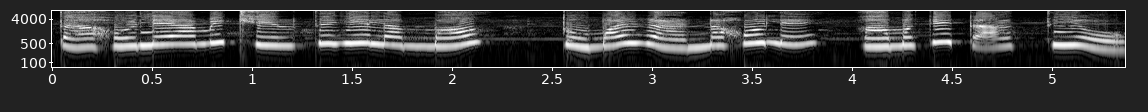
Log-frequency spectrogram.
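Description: Very high-pitched little village girl. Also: a little slow, over loud music. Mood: happy, eager. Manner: childlike, whiny and eager. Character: hungry little village girl pleading with her mother. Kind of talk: children's cartoon dubbing.

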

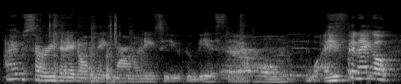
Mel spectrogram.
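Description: A woman's voice: sits low, very animated, a little fast. A woman in her thirties chatting casually as a vlog co-host, teasing and exclaiming, recorded indoors from a few feet away. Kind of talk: casual comedic banter between friends. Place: small room at home, indoors. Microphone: camera a few feet away. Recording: roomy echo with clear background noise.

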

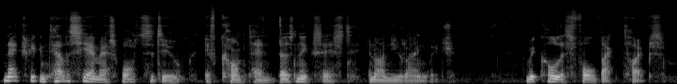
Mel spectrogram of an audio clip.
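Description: A man narrating a software screencast tutorial, explaining each step in a steady manner. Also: fairly low pitch, moderate pace, creaky, breathy edge.

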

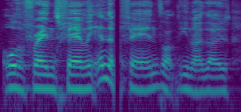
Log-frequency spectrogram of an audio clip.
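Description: Laid-back raspy Australian man. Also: mid-range voice, fairly even intonation, fast. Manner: laid-back, swears freely, filler-heavy. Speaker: rapper guest. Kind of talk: casual podcast chat.

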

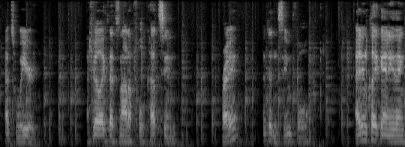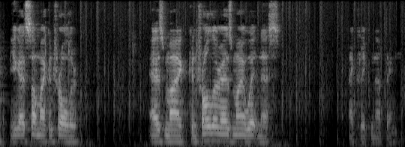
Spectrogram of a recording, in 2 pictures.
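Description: A man's voice: mid-range voice, steady tone, a little slow, pauses often. A man in his twenties giving casual live commentary as he streams a game run. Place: indoor room at a streaming desk. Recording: distant mic, game noise behind. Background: game sound and music.

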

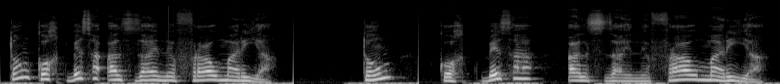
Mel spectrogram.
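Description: A woman reading example sentences slowly and deliberately, each one twice, as a language teacher in a voice-over. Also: mid-range voice, mellow. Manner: slow, deliberate, clearly enunciated.

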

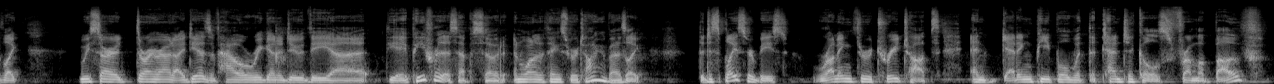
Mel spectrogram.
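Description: A man's voice: fairly low pitch, expressive, brisk. A man chatting casually as a podcast host, explaining things in a conversational way. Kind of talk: casual tabletop game discussion.

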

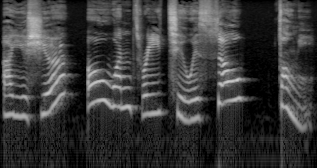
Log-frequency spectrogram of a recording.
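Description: Radio drama, female, acted: teasing, doubting 1950s wife, high pitch, slow animated delivery. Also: exaggerated voice. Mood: needling. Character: skeptical, needling 1950s agent's wife.

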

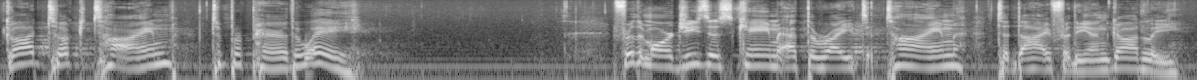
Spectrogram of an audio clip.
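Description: Pastor guy at a lectern in church, kinda high voice, slow careful sermon, faint hum. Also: gravelly, rough recording. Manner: earnest, measured preaching with deliberate pauses. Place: church sanctuary stage.

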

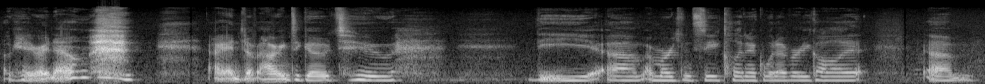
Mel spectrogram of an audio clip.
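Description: A teenage girl vlogging to a handheld camera, sick with a sore throat and cough, talking softly and tiredly with many fillers. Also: medium pitch, takes it slowly, vocal fry, slight background noise. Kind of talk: casual vlog to camera. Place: indoors in a vacation rental living room. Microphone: handheld camera at arm's length.

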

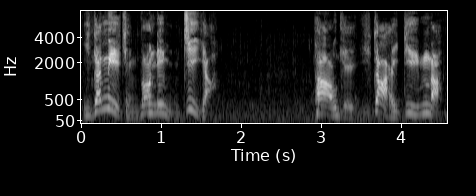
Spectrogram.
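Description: A brash, exasperated Cantonese man acted out by a male storyteller pitches his voice up as he scolds a companion. He is blunt and repetitive, firing off rhetorical questions over some noise in an audio story. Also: sing-song, moderate pace, creaky, pushed and bright, exaggerated voice. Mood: exasperated, alarmed.

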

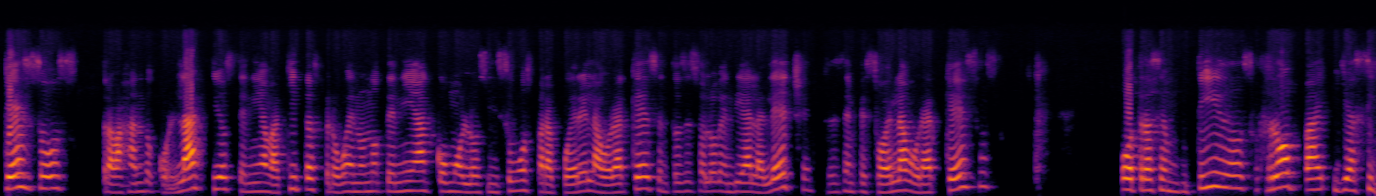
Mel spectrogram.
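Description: A woman's voice: on the low side, warm tone. Lady on a webinar panel, earnest, lots of ums, muffled lo-fi call sound. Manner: earnest, halting with frequent fillers. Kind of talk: webinar presentation.

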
